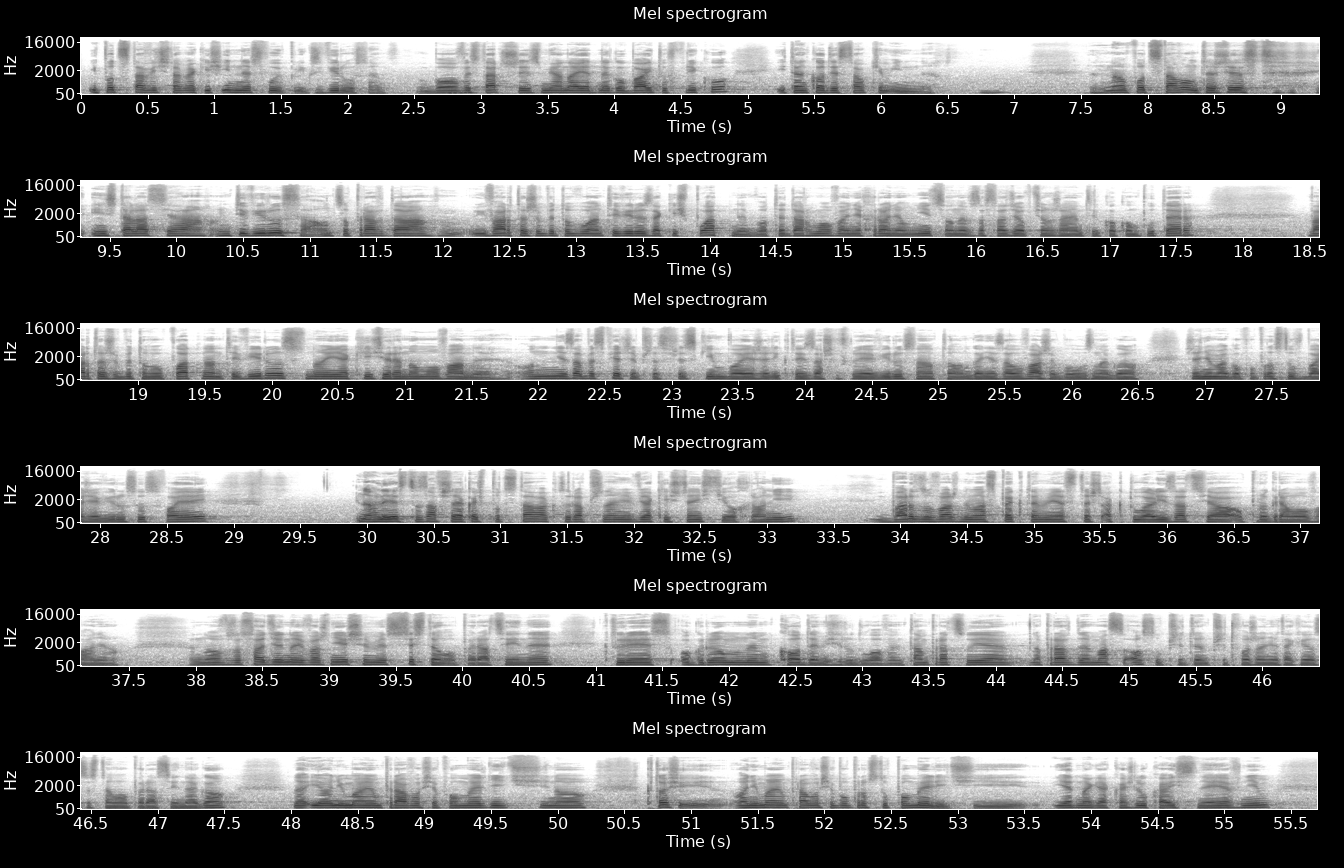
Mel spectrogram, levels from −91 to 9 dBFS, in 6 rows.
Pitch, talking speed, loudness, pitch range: 135 Hz, 170 wpm, -20 LUFS, 125-145 Hz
